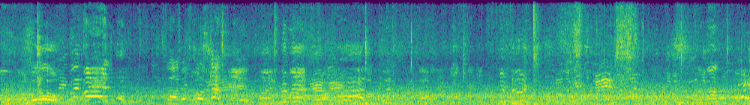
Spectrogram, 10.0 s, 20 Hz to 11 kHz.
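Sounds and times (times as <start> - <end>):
distant players shouting: 0.0 - 6.0.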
